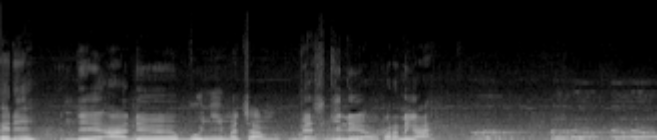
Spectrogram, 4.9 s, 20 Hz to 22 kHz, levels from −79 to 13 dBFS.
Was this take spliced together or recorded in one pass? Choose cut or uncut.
uncut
